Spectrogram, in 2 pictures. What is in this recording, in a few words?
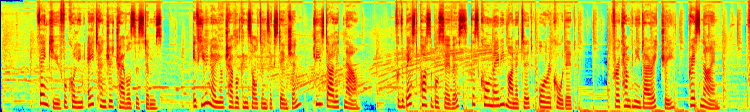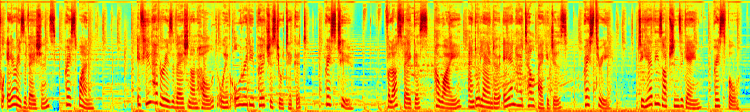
english south african ivr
